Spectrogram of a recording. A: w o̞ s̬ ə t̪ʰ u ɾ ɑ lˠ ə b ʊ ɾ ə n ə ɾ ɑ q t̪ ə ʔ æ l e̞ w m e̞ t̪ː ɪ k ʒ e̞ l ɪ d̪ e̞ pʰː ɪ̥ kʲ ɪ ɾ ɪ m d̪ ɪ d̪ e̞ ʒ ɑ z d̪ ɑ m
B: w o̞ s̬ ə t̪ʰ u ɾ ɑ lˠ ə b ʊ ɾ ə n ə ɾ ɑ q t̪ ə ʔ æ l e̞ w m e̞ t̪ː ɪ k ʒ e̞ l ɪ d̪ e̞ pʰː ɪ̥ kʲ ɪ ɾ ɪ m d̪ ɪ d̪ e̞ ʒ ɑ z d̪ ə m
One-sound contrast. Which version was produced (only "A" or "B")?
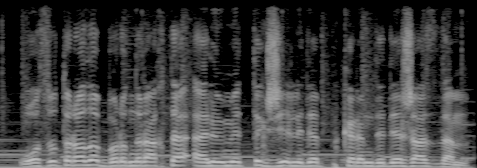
B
